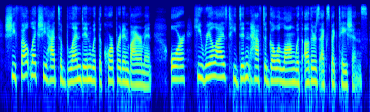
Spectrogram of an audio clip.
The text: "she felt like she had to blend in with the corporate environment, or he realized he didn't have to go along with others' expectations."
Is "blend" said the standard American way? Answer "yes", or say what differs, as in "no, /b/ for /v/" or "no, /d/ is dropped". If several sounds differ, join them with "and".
yes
